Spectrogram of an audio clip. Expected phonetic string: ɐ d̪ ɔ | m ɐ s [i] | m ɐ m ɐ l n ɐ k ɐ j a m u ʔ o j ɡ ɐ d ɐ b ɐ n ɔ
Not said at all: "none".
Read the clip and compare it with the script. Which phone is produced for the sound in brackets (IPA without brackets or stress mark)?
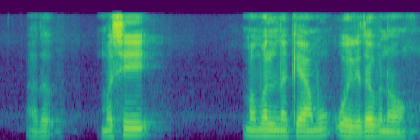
i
